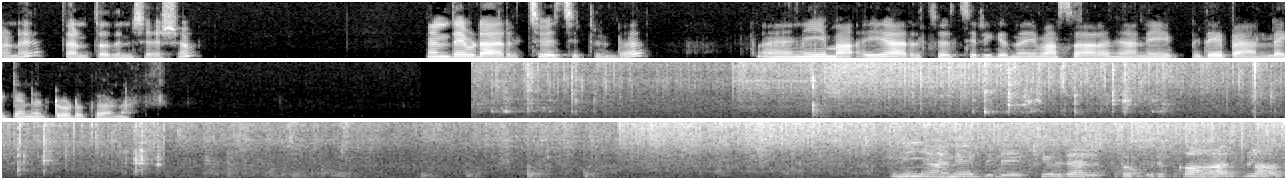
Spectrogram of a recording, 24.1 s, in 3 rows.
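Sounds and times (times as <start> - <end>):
paste sizzling in oil: 11.0 - 24.0
spatula stirring and scraping: 12.5 - 23.6.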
